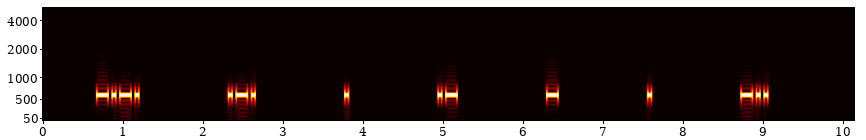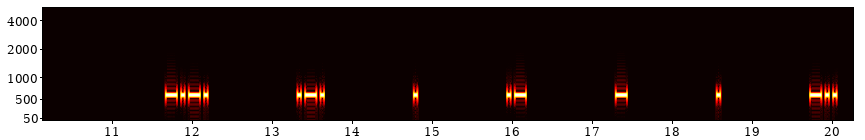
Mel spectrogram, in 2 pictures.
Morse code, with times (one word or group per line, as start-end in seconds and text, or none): 0.7-9.1 CREATED
11.7-20.1 CREATED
